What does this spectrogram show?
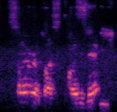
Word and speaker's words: Sarah Bas Tovim: Her name is Sarah Bas Tovim, or pronounced in her time, Sarah Bas Tovim, right, from the Yiddish pronunciation.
